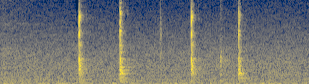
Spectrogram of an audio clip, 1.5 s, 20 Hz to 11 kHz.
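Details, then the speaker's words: Fuel injector for 2JZ-GE NA-T swapped 1987 Toyota Supra, bench-tested with power applied: crisp, sharp clicks each time wire connected and fuel sprays; the one working injector, others from eBay dead. "This is what it should sound like. This is the one that does work. And you can hear it click when I hook the wire up."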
